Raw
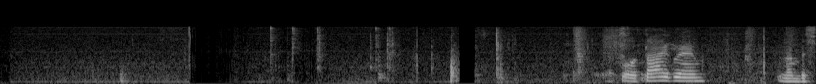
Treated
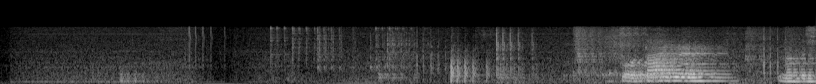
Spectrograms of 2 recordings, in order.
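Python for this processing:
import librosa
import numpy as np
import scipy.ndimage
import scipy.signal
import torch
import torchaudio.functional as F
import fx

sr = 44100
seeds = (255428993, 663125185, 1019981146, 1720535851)

y = fx.echo_multitap(x, sr, ms=(63, 137, 217, 355), db=(-4.0, -4.5, -7.5, -11.0))
y = y * librosa.db_to_amplitude(2.0)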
